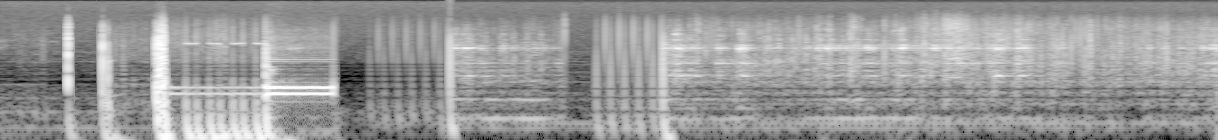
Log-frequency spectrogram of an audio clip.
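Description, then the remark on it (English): Telephone line sounds from a call to a vacant level at an independent telephone company with centralized intercept: a short, bright operator intercept Q tone as the operator answers, amid sharp clicks, followed by a run of rapid clicks and a steady hiss of line noise carrying faint tones. No one speaks. “Notice on this next call, to the vacant level, that when the operator answers, you hear a unique little Q tone.”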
